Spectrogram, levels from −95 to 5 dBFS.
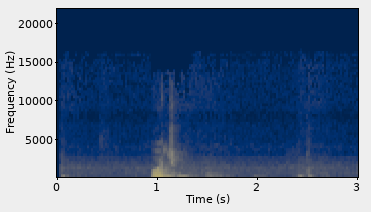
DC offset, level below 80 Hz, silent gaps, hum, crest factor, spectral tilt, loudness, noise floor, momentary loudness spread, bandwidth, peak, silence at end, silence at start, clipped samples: under 0.1%; -72 dBFS; none; none; 24 dB; -7.5 dB/octave; -34 LUFS; -65 dBFS; 25 LU; 15.5 kHz; -16 dBFS; 0.45 s; 0.05 s; under 0.1%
